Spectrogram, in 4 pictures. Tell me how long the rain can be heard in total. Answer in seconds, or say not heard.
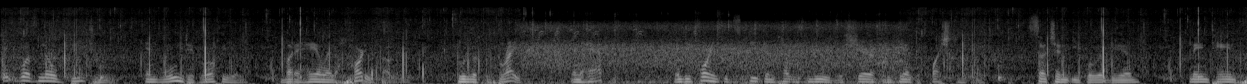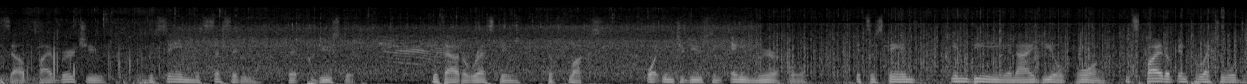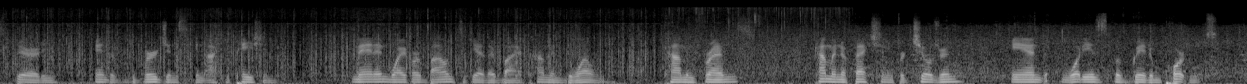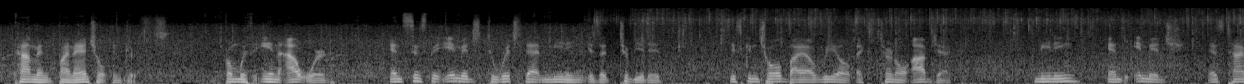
50 s.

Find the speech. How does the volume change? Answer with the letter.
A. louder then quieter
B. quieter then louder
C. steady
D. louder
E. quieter
D.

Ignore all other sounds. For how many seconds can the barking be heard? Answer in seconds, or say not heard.
not heard.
